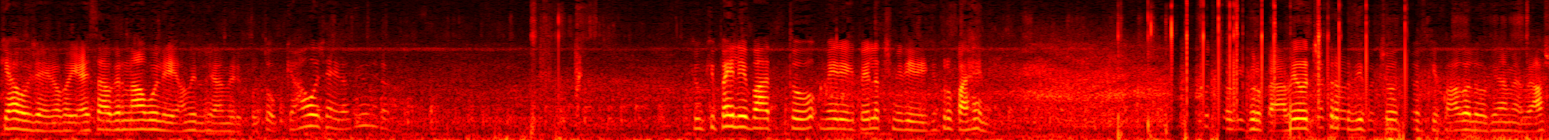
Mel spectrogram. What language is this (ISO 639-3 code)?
mar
